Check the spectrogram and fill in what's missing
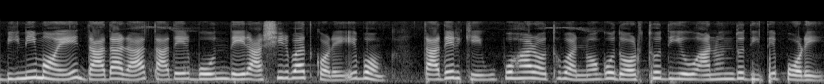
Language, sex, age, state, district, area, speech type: Bengali, female, 45-60, West Bengal, Jhargram, rural, read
